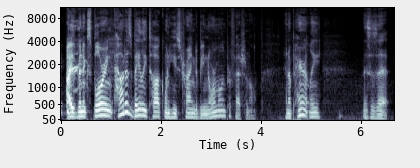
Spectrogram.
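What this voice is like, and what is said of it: Affected NPR-style podcast voice. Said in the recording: “Like an NPR? ... NPR guy? ... podcast voice ... it's kind of psychopathic”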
